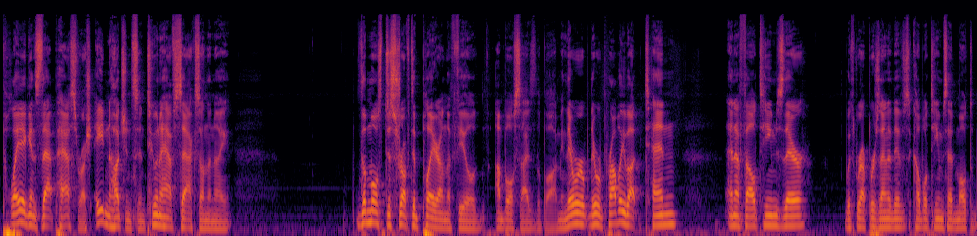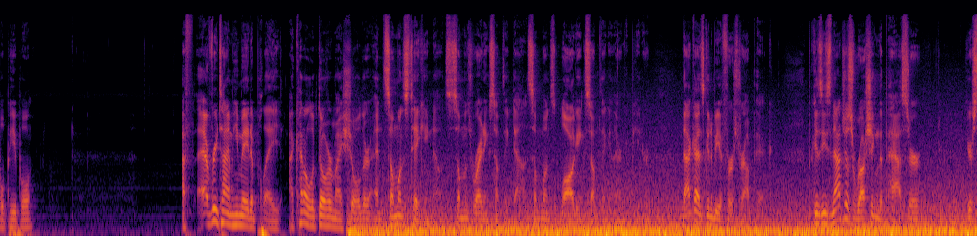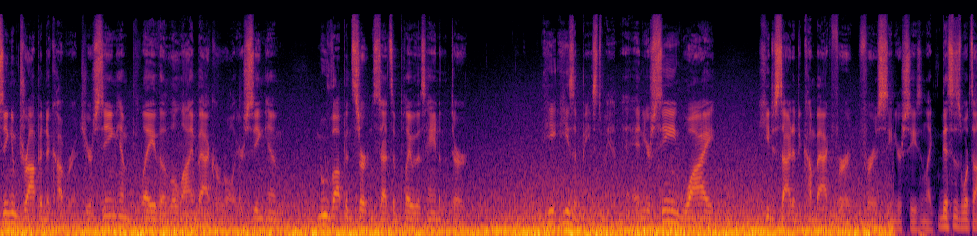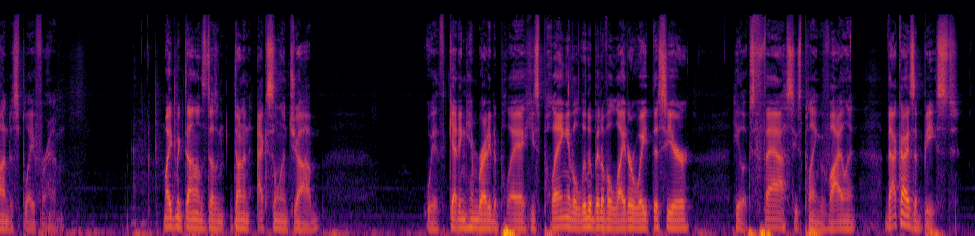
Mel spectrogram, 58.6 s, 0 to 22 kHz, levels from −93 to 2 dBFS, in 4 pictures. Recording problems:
low rumble; noticeable; from 20 to 43 s; 10 dB below the speech

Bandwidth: 17.5 kHz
